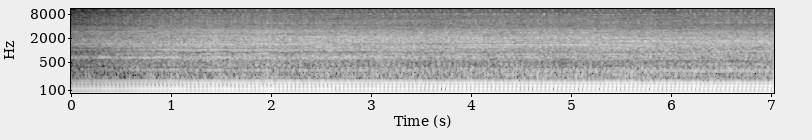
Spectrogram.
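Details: BMW N52 engine: uneven, loping rough idle under steady drone; ignition coils and plugs reseated with no change.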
